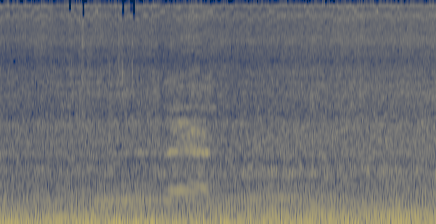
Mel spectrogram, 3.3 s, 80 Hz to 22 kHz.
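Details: Rover 25 after replacing the coil packs, which had caused hesitation, misfiring and a flashing engine light: engine warmed up, strong even pull at full throttle to about 60 mph, no stumble or hesitation; running cleanly.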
